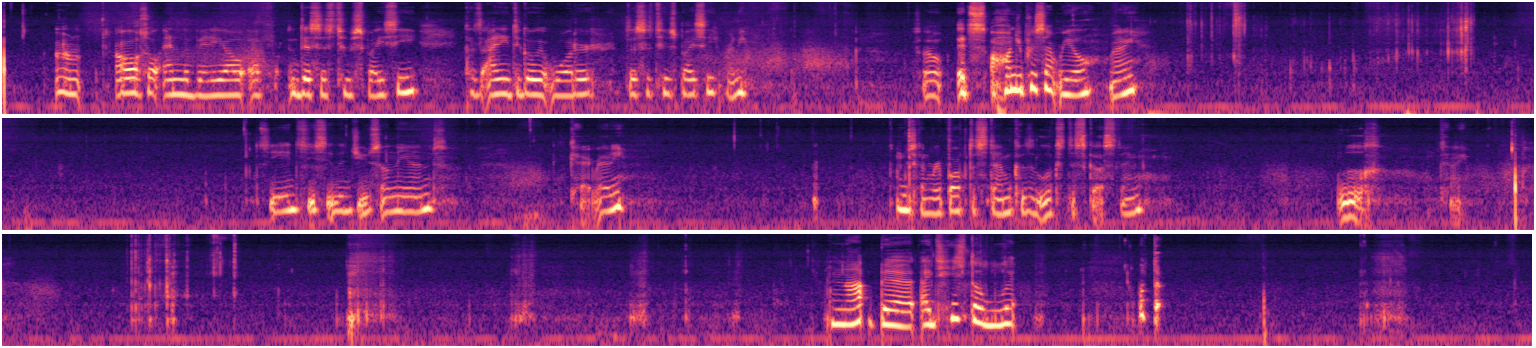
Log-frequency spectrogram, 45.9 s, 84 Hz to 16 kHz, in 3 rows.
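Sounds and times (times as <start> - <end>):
pepper cracking and tearing: 11.8 - 15.0, 31.9 - 33.1.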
